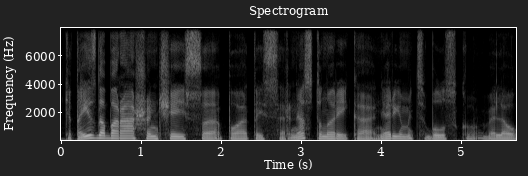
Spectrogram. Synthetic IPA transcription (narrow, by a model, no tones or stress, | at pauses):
kʲɪt̪ɐɪs̬d̪ɐbɐɾɑːʃɐnʲt͡ʃʲɛɪspoːɛːt̪ɐɪsɛ̰rʲnʲæst̪onoːɾʲɛɪkɐ̰nʲɛɾʲjʊmʲɪt̪sʲɪbʊlˠskʊʋʲeːlʲɛʊ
